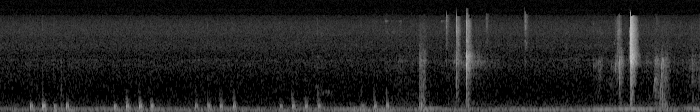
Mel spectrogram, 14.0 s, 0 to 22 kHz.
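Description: Soft finger-percussion taps in small groups, moving step by step, then handling rustle; liver percussion with a normal liver span of about 6 cm.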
